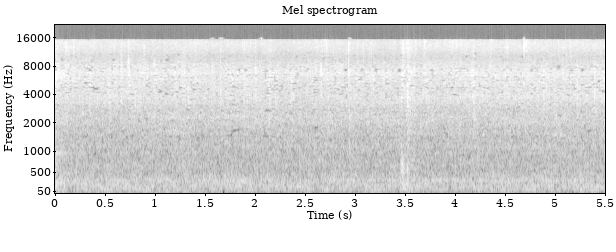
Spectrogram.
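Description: Chicken chow mein noodles frying in a metal wok, a steady soft sizzle as they are tossed and stirred with a spoon, with one light clink of the spoon on the pan about three and a half seconds in.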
